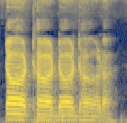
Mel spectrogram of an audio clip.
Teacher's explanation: मूर्धन्य अर्थात ट वर्ग, मुंह के भीतर की ऊपरी छत का अगला हिस्सा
